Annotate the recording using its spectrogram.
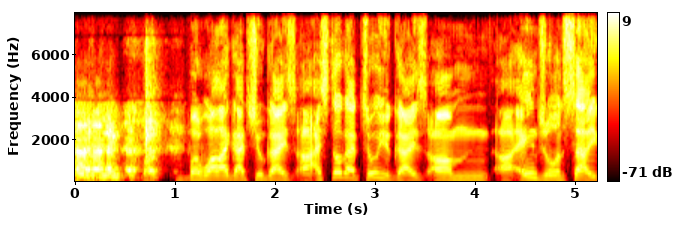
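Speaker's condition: No condition

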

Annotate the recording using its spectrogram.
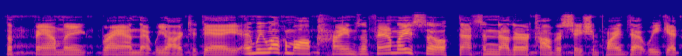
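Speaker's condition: Profound hearing loss; congenital profound hearing loss

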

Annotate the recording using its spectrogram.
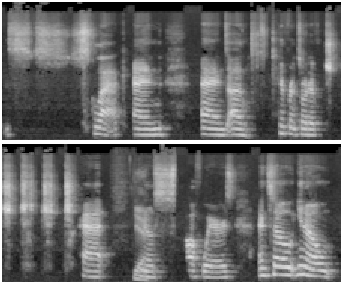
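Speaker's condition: Stuttering; stuttering since around age 3 or 4; still stutters at times, apprehension about speaking fluently; stutters sometimes, at times avoids speaking situations, anxiety about fluent understandable speech; repeated sounds, prolonged sounds

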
